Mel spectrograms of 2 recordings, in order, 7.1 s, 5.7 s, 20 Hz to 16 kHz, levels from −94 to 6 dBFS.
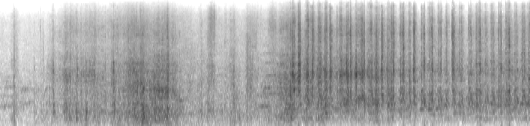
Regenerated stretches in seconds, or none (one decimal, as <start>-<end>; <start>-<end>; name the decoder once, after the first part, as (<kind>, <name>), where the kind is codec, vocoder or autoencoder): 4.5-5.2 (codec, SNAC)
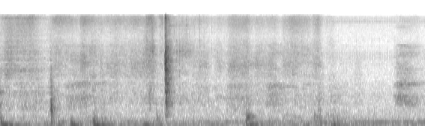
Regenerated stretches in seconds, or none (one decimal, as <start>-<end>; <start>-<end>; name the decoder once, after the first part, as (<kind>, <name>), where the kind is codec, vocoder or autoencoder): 0.0-0.7 (codec, SNAC)

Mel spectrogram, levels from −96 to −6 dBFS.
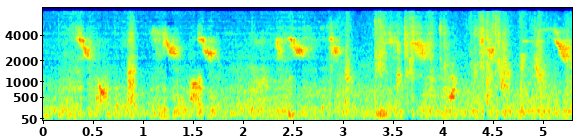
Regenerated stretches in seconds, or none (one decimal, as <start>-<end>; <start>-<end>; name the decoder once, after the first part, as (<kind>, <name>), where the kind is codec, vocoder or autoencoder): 0.0-2.9 (codec, SNAC); 3.4-4.1

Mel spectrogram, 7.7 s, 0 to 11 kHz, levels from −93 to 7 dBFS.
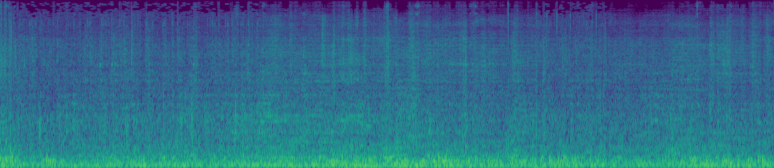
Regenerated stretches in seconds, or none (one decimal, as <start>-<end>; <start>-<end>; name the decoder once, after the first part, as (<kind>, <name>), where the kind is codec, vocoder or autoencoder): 2.6-5.4 (codec, SNAC); 6.1-7.7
